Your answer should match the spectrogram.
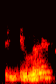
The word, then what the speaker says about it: Euler: Euler?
